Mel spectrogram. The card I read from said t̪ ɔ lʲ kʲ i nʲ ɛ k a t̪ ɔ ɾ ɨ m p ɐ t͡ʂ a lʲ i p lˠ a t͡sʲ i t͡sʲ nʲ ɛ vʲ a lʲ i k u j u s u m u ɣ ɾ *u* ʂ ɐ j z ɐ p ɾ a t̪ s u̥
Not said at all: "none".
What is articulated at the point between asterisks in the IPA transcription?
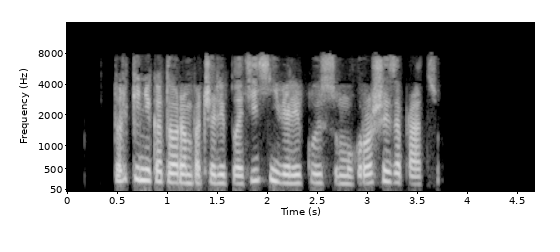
ɔ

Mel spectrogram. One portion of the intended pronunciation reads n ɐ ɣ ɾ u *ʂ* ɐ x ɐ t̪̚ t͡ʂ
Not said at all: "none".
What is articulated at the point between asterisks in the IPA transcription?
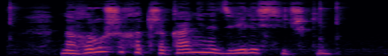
ʂ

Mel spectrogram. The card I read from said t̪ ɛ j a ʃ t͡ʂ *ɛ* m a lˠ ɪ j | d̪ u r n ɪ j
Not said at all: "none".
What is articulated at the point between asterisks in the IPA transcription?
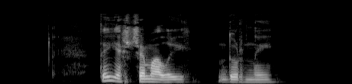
ɛ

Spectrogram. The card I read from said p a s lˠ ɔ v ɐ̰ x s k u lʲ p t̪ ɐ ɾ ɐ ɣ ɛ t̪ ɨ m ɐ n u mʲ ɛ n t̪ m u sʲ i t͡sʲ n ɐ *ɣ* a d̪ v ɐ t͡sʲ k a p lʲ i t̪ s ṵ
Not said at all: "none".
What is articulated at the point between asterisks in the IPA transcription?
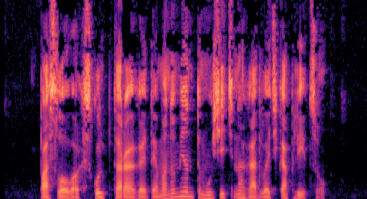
ɣ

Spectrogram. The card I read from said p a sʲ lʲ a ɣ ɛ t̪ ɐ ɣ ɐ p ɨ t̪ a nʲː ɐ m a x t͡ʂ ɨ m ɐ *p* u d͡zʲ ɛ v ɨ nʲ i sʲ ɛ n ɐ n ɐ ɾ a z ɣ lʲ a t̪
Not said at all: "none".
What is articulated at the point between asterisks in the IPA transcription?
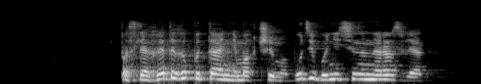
b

